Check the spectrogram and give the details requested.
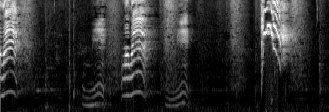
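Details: Pet parrot that talks, said to say words such as "mummy papa" and "Sita Ram", giving rising-and-falling nasal, voice-like syllables in short bursts about every second, with a brighter, higher squawk near the end.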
